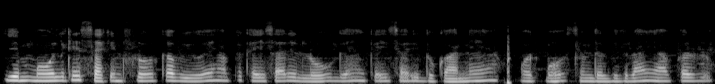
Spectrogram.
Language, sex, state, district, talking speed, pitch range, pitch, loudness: Hindi, male, Delhi, New Delhi, 220 wpm, 150-170 Hz, 160 Hz, -21 LUFS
